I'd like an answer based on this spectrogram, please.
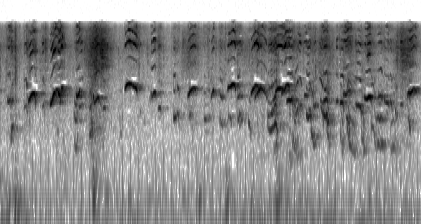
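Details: Three-week-old puppies from the Khyi-Mi B litter calling near their mother Bhoomi, a steady stream of rising and falling high whines and squeaks from several pups over faint background hum.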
